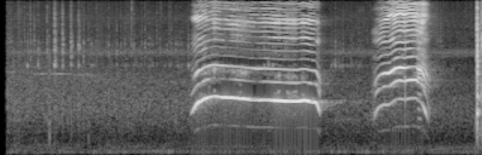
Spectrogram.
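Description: A young child squealing twice in high-pitched cries: the first is held steady for nearly two seconds about halfway through, the second is shorter, rising then falling in pitch, near the end.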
